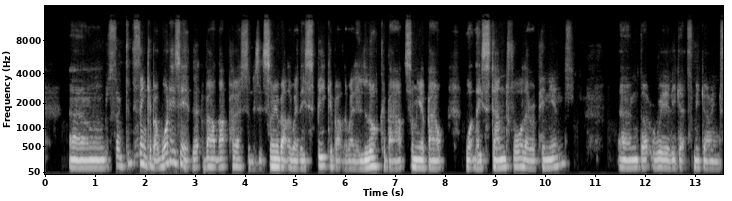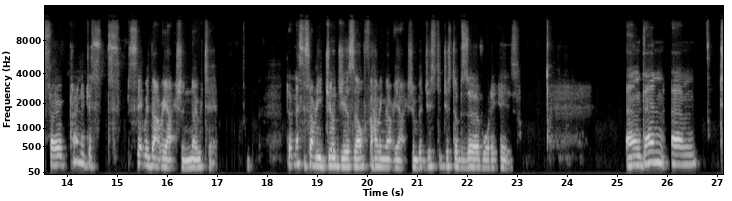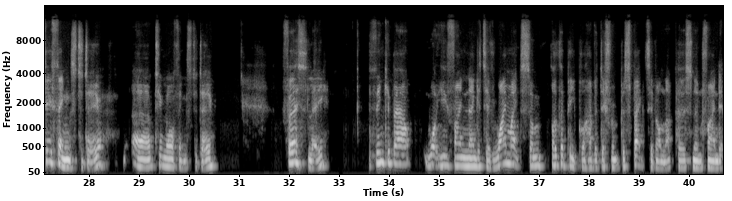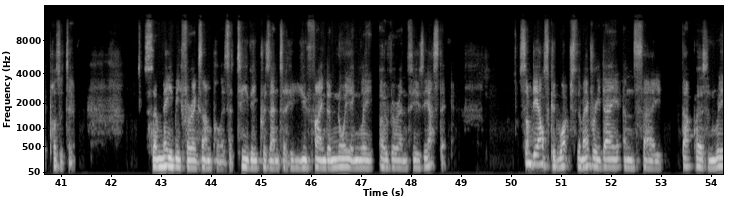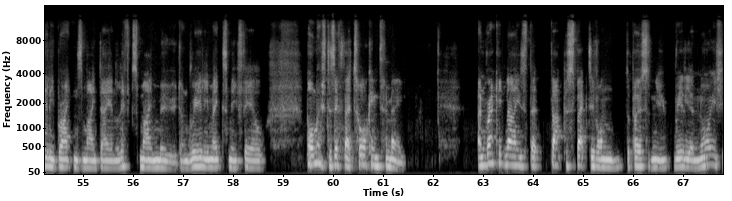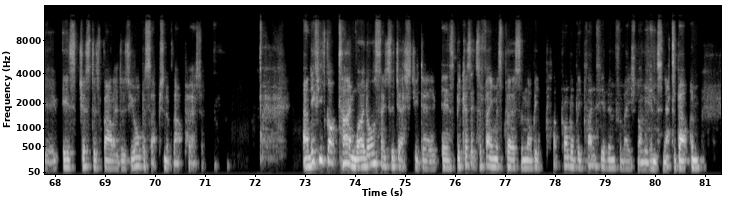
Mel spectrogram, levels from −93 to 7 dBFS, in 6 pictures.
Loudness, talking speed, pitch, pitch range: -22 LUFS, 145 wpm, 130 Hz, 120-155 Hz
